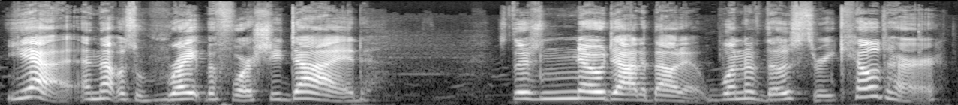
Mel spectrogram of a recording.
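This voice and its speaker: A woman's voice: on the high side, expressive, unhurried, a bit bright. A woman voicing a blunt, hot-headed young female athlete who insists on her accusations. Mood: accusing. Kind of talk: fan voice acting of a game.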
